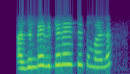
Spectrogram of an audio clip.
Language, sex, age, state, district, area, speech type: Marathi, female, 18-30, Maharashtra, Jalna, rural, conversation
